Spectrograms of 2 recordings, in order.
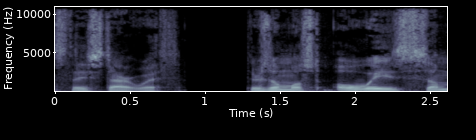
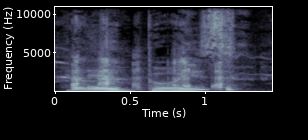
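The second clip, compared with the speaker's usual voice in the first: put-on very high-pitched, loud Canadian hoser accent; 12 semitones higher, 8 dB louder than usual. Trying a voice again after a first attempt, the speaker does a canadian accent. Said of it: "That's Canadian".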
